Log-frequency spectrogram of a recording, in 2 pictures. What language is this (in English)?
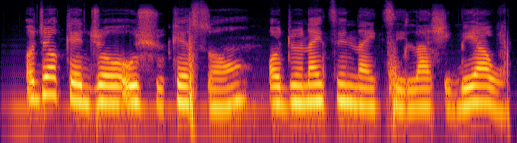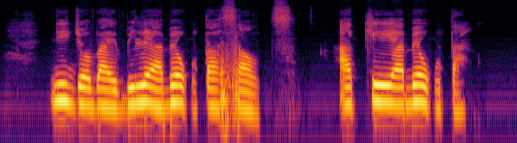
Yoruba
